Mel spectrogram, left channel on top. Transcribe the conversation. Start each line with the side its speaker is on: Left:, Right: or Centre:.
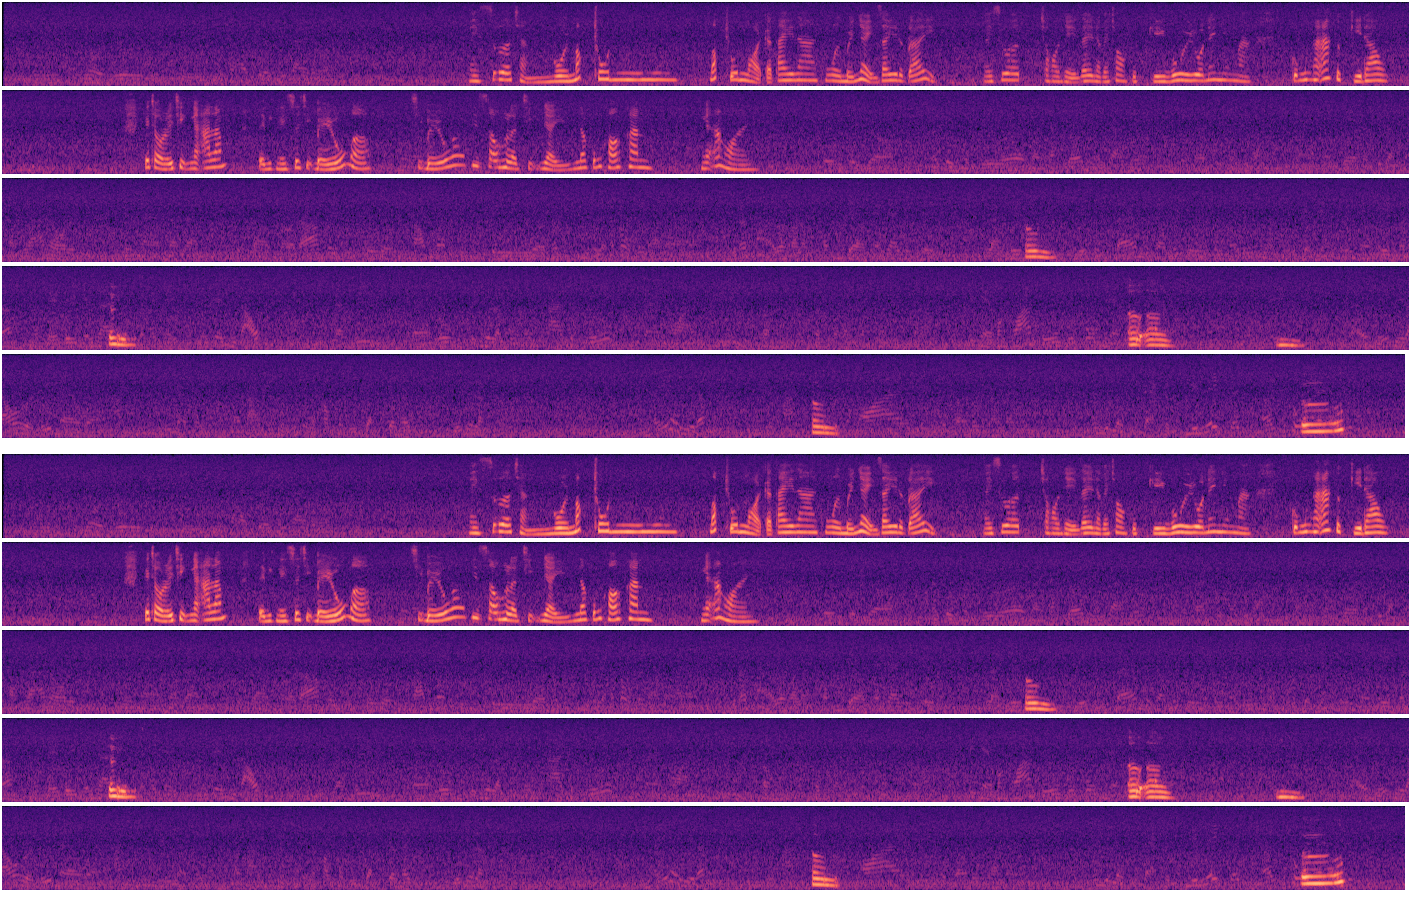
Left: ừ như hồi xưa chị chị chị có hay chơi nhảy dây được không
Right: ngày xưa chẳng ngồi móc chun móc chun mỏi cả tay ra xong rồi mới
Left: yeah
Right: nhảy dây được đấy
Left: yeah
Right: ngày xưa trò nhảy dây là cái trò cực kỳ vui luôn đấy nhưng mà
Left: yeah,
Right: cũng ngã cực kỳ đau
Left: <laughs>
Right: cái trò đấy chị ngã lắm tại vì ngày xưa chị béo mà
Left: yeah.
Right: chị béo á, thế sau là chị nhảy nó cũng khó khăn ngã
Left: Mm.
Right: hoài
Left: Em thì ờ, nói chung hồi xưa á, mà nhắc tới nhảy dây á, thì người ta suy nghĩ rằng là trò chơi này chỉ dành cho con gái thôi. Nhưng mà sao ta, nói chung là hồi đó cái cái khu em sống á thì ờ, nó kiểu như là nó có một cái gọi là tụi nó tạo ra gọi là phong trào nhảy dây luôn chị. Là nguyên
Right: ừ
Left: một nguyên một đám ở trong cái khu đó luôn mấy đứa là tuổi chẹt chẹt tuổi ngang em rồi đó, nó sẽ đi nhảy dây
Right: ừ
Left: mà nhảy dây nhảy dây đi đấu là nguyên một đàn luôn, kiểu như là cũng phải hai chục đứa ra ngoài cái cái sân mà sân gọi là sân ta ta gọi cái nhà văn hóa của của khu nhà gần
Right: ừ
Left: nhà
Right: ừ
Left: á. đó thì nó nhảy
Right: ừ
Left: nhảy và nhảy thi đấu rồi đứa nào à, thắng đứa nào mà ở lại cuối cùng kiểu như là không có bị chập chân hay kiểu như là ờ, sao ta gọi là té hay gì đó thì sẽ thắng
Right: ừ
Left: lúc đó nó oai dễ sợ luôn gọi là giống như là đạt được Guinness ở, ở cái khu
Right: ừ.
Left: làng vậy đó chị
